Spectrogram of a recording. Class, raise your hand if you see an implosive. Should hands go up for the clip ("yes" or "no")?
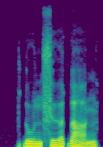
yes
